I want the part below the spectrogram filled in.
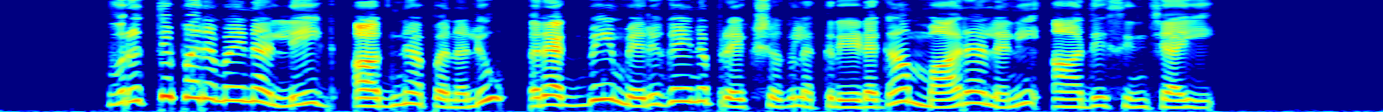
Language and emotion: Telugu, neutral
